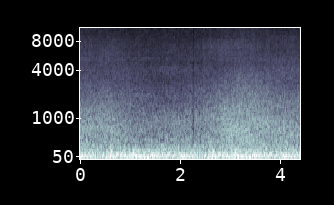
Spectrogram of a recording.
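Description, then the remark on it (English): Gentle sea waves wash softly against the shore in a steady, quiet hiss of water, with no distinct surges or crashes and no voices. “You stand for a moment, then you walk to the edge of the sea, where the waves tumble into foamy wavelets that lap the shore.”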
